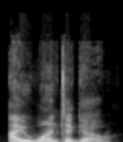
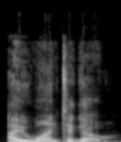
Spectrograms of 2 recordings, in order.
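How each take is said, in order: First: The two t sounds merge into one. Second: The two t sounds merge into one.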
